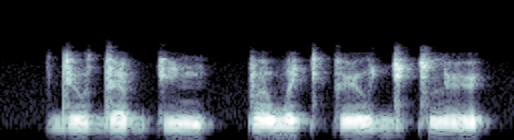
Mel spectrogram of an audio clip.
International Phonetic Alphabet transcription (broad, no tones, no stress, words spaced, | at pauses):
dʏu̯dɛb kiɲpːə wəckʏu̯ ɟʏclʏ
